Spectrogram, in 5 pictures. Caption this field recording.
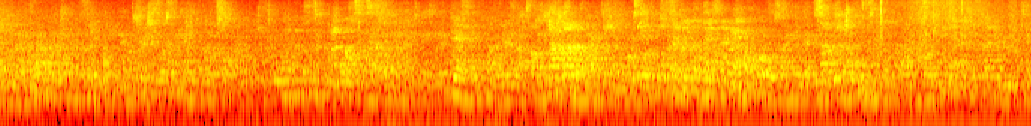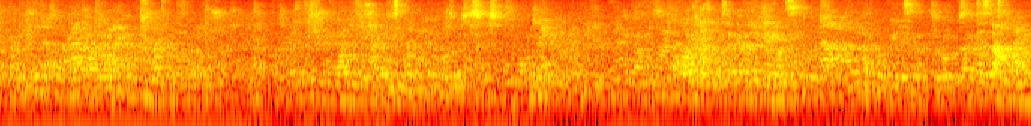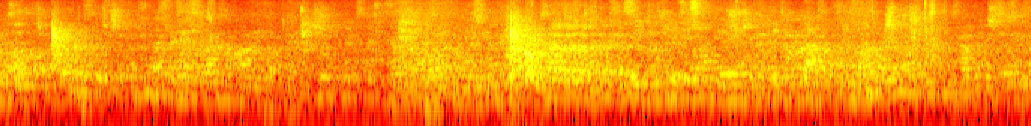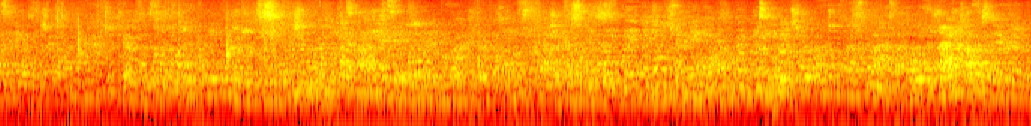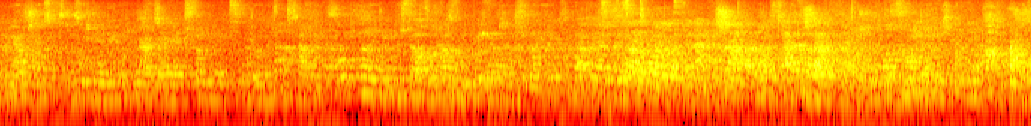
- Interlude - Presentation of Conference Pierre Schaeffer: mediArt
